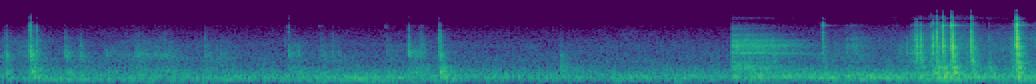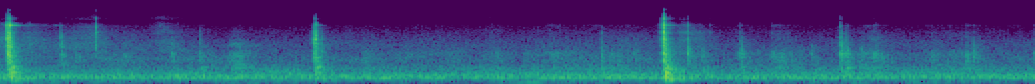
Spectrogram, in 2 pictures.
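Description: Handling noise from a snowblower handle being assembled by hand: scattered clicks, knocks and rattles of plastic and metal parts, a brief rustle, then a few loud sharp snaps about halfway through and one more later on.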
